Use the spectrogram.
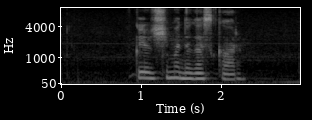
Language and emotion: Russian, neutral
